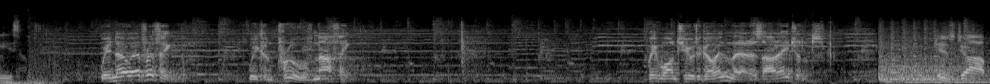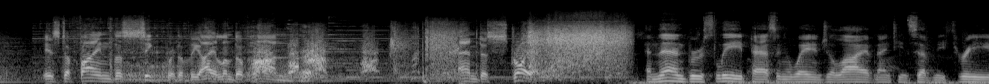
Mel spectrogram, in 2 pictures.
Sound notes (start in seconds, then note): 8.6 exciting music; 12.5 dog barking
